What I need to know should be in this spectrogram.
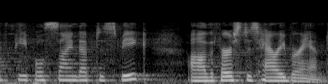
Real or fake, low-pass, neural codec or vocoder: real; 7.2 kHz; none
